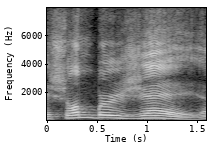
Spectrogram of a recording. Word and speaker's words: Schlumberger: Schlumberger. That's how you say it, even though it looks like Schlumberger. Schlumberger is Schlumberger.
